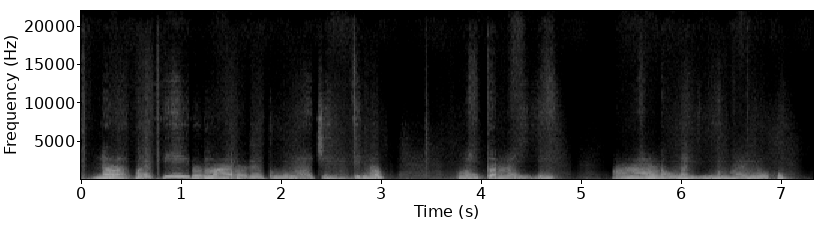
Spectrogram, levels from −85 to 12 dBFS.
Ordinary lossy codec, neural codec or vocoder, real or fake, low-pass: none; codec, 44.1 kHz, 0.9 kbps, DAC; fake; none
